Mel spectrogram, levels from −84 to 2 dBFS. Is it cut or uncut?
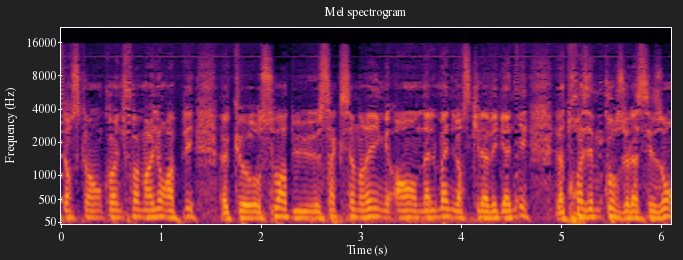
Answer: uncut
